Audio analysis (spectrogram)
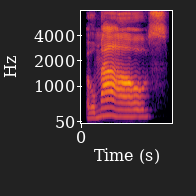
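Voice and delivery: high, loud, drawn-out MOUSE; calling out. A narrator's reading. Alice first addresses the mouse, calling out. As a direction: call "Oh, mouse" out grandly, high and long.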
